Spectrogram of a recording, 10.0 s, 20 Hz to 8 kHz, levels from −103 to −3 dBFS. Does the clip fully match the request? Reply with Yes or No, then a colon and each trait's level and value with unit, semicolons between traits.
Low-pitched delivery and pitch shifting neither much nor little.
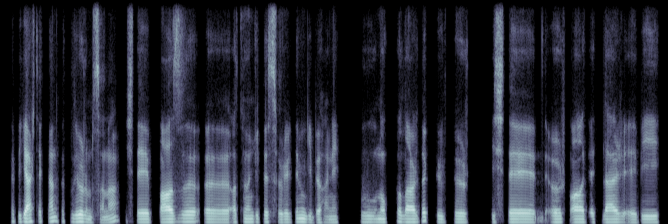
No: low, 105 Hz; narrow, 1.5 semitones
